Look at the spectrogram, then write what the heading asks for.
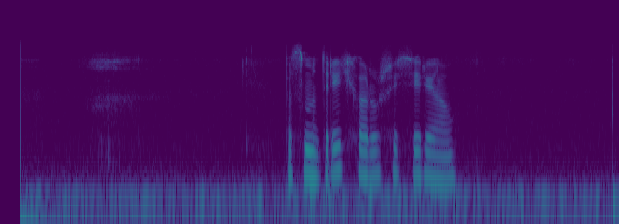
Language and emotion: Russian, neutral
